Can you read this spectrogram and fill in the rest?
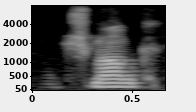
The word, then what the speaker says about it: Schmunk: 28-year-old Amber Schmunk. I think is how you say it. – It's like the Tony Shalhoub show, Monk. – She was charged. – Schmunk.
